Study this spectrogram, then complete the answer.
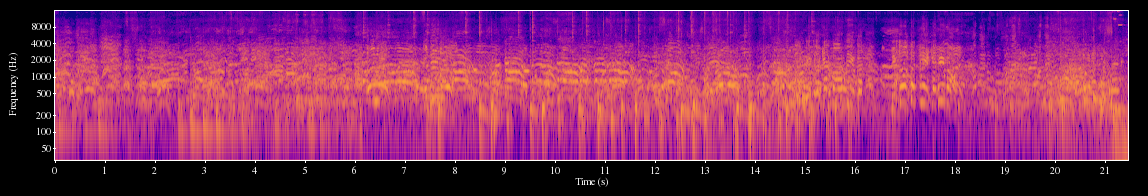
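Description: A large crowd of men and women shouts and chants loudly outdoors.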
